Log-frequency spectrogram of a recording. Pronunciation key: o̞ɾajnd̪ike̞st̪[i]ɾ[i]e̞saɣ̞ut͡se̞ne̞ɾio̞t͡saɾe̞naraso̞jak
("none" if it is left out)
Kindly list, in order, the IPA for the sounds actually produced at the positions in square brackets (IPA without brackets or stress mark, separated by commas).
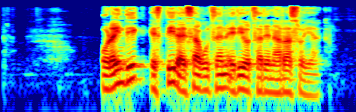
i, a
